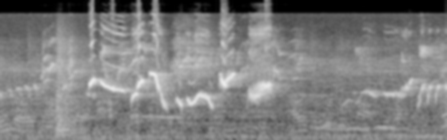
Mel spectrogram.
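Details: White-rumped shama song for training a bird that will not sing: a short, loud sequence of clear slurred whistles, rising and falling, followed by softer twittering notes.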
